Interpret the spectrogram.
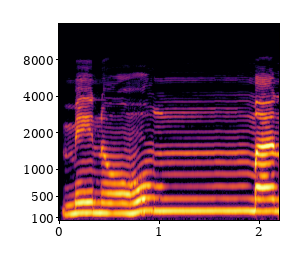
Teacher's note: میم نون زیر من، ہا میم پیش ہم، میم نون زبر من، منہم من، دونوں جگہوں پر ناک میں آواز چھپانا ہے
